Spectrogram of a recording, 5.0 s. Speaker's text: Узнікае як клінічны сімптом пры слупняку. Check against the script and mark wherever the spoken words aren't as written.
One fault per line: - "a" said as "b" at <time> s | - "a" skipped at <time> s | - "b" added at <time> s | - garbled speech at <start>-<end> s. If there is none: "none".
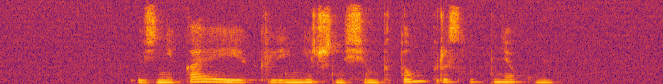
none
